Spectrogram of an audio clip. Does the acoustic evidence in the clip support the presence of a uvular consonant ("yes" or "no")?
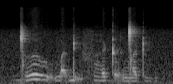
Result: no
